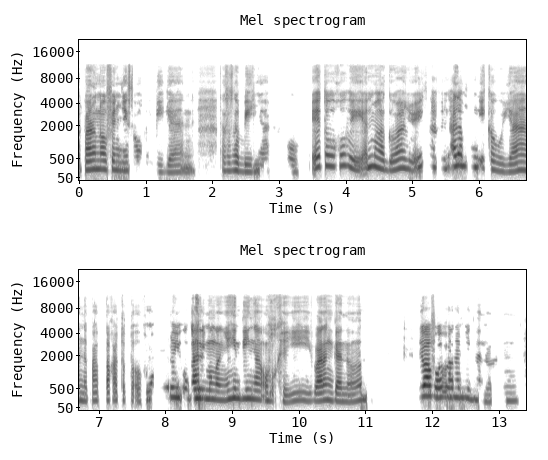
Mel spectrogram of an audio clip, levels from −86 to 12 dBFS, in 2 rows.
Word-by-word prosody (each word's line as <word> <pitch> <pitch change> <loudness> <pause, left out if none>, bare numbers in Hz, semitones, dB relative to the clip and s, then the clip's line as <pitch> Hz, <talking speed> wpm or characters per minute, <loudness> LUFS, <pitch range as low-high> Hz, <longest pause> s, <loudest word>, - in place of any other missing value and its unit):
parang 215 +2 +3
na-offend 220 -1 -1
niya 195 - 0
yung 195 - -6
isa 185 - -11
kong 190 - -16
kaibigan 165 -1 -9 0.5
ta's 190 -1 -10
sasabihin 180 -2 -4
niya, 165 - -11 0.3
"Oh, 165 -2 -11 0.2
eto 295 +2 +1
ko, 310 +2 -4
eh. 240 - -1
Anong 290 +2 +1
magagawa 225 +1 -1
niyo?" 240 +3 -2
"Eh, - - -8
sa'kin 245 -3 -9
alam 310 +2 +5
kong 275 -1 -5
ikaw 215 -4 -7
yan, 185 +3 -2
nagpapakatotoo 195 +1 -6
ka 210 - -7 0.2
pero 270 0 -5
yung 265 -1 +1
ugali 240 0 +7
mo - - +2
ngang 210 -2 0
yan - - +2
hindi 235 - +1
nga 220 - 0
okey." 185 +1 -7
Parang 195 +3 +5
gano'n. 180 +1 -2 0.9
'Di - - -2
ba 300 - +13
po 265 -3 +4
parang 260 0 +1
may 255 -2 -4
gano'n? 190 0 -12
205 Hz, 190 wpm, -23 LUFS, 185-250 Hz, 0.9 s, ba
